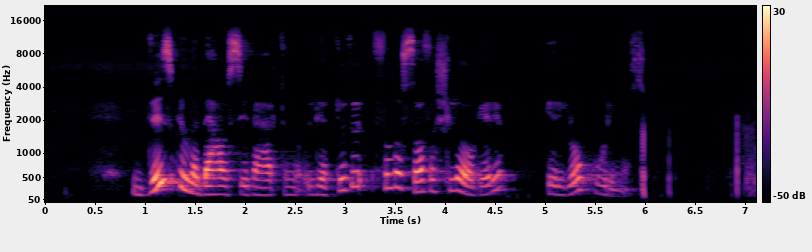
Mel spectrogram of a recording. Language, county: Lithuanian, Kaunas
